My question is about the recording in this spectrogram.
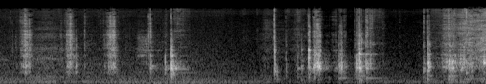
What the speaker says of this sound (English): Should just be able to lift this cover right out with the bolts still in there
